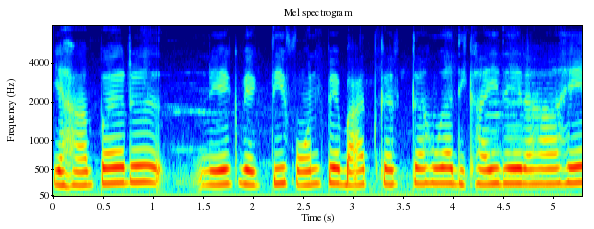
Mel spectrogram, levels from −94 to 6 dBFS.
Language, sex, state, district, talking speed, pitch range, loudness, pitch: Hindi, female, Uttar Pradesh, Lalitpur, 145 wpm, 245-265 Hz, -15 LUFS, 255 Hz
